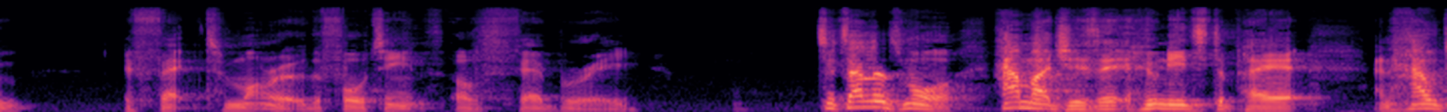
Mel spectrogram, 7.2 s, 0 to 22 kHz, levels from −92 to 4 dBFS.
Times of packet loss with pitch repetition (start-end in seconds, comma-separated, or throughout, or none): none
